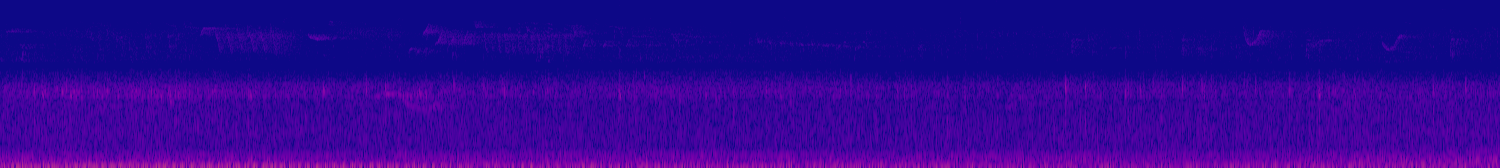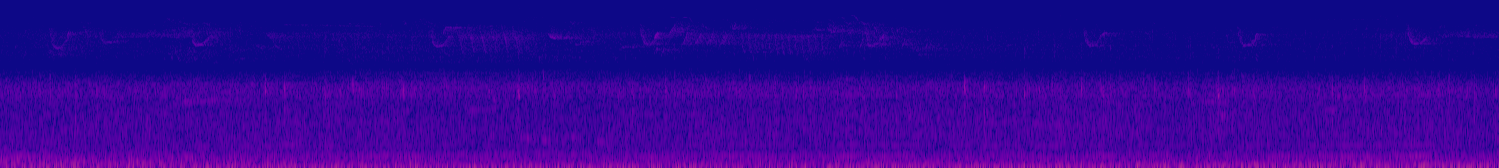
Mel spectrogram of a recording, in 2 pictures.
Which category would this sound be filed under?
Soundscapes > Nature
